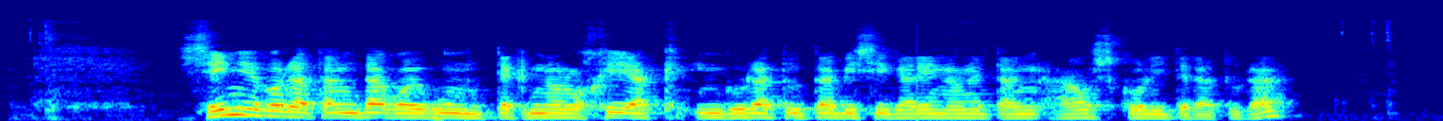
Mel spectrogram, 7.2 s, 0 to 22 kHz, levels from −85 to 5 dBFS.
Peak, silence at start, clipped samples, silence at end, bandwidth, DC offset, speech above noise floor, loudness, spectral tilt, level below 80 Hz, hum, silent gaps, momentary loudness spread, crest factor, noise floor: -8 dBFS; 0.2 s; under 0.1%; 0.8 s; 7.6 kHz; under 0.1%; 41 dB; -25 LUFS; -8 dB/octave; -60 dBFS; none; none; 9 LU; 16 dB; -65 dBFS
